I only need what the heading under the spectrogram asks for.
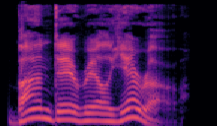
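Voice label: "banderillero", British English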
